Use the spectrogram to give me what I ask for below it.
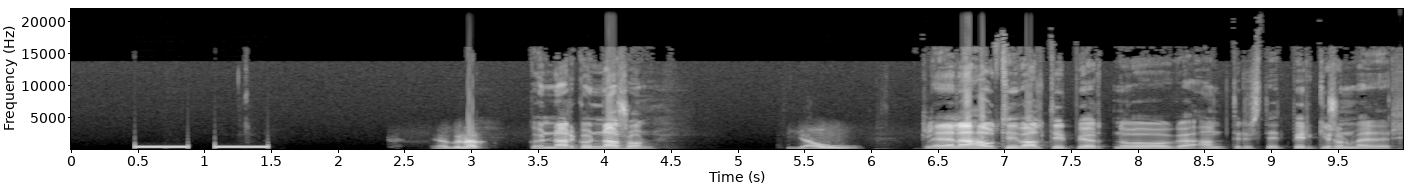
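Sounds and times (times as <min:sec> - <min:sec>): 
telephone tone as a call is placed: 0:00.5 - 0:01.5
speech: 0:02.7 - 0:04.5, 0:05.4 - 0:09.9.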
